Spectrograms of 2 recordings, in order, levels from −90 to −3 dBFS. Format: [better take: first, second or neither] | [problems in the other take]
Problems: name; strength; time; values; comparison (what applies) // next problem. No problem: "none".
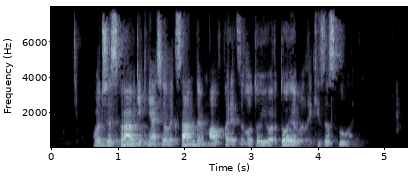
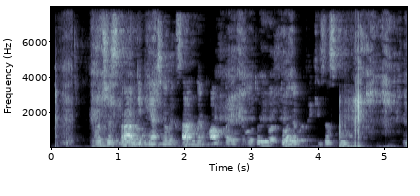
first | noise reduction (classical method WPE with log-MMSE)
